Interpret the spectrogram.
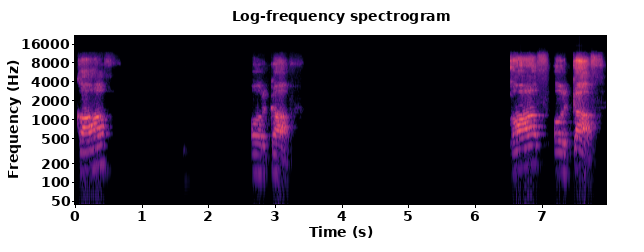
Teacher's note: زبان کی جڑ سے جو 2 حروف ادا ہوتے ہیں وہ ہیں قاف اور کاف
